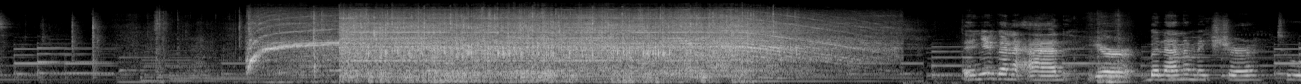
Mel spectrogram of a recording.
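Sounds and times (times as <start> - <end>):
electric mixer motor whine: 2.5 - 9.1.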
